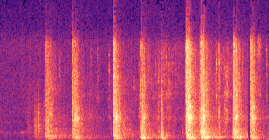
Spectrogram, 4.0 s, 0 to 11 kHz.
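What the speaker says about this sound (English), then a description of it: "Dick, lock the door" A door is shut and locked in a 1950 World War II film set in the Philippines, heard as a quick run of close, heavy wooden thuds and knocks over a few seconds.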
